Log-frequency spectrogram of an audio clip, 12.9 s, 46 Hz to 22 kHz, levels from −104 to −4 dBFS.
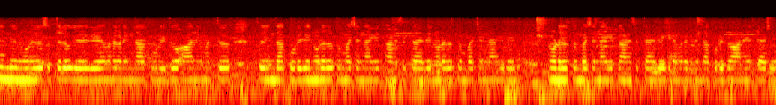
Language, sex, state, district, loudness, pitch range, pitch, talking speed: Kannada, female, Karnataka, Chamarajanagar, -34 LUFS, 200-205 Hz, 200 Hz, 125 wpm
